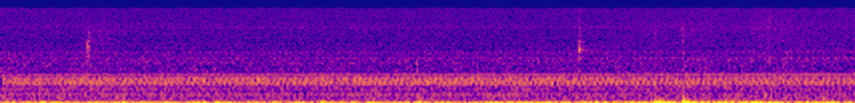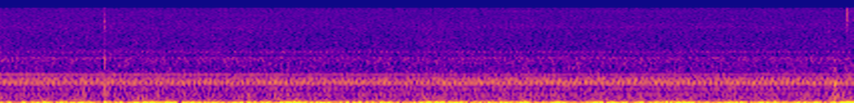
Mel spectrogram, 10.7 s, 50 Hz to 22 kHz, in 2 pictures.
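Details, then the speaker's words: IKEA VINDRIKTNING PM2.5 air quality sensor running near a candle: very quiet steady soft whir with faint constant tone as it starts measuring and the light pulses brighter; just a small, normal fan sound, not completely silent. "seemed that the light kind of pulsed brighter slightly as it started to do the measuring and the noise kicked in so it's not completely silent but again just a small fan sound"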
